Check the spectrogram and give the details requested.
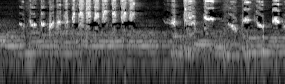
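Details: Champion greater green leafbird: a rhythmic train of about twelve quick buzzy chirps, then varied sharp whistles and squeaks, with steady sustained tones humming underneath.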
